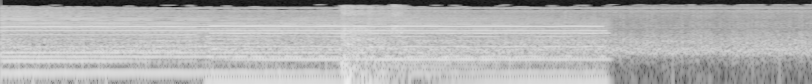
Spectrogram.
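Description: Chiptune game music plays loudly, then stops abruptly.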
